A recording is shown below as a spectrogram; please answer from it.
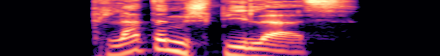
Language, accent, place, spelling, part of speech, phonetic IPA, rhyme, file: German, Germany, Berlin, Plattenspielers, noun, [ˈplatn̩ˌʃpiːlɐs], -atn̩ʃpiːlɐs, De-Plattenspielers.ogg
- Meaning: genitive of Plattenspieler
